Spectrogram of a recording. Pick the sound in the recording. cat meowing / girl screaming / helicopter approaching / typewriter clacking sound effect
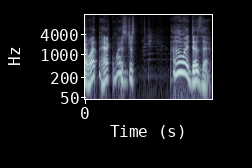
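cat meowing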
